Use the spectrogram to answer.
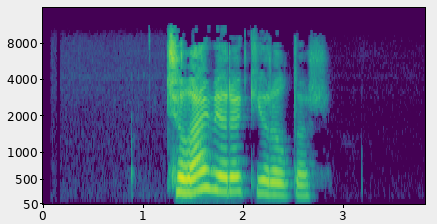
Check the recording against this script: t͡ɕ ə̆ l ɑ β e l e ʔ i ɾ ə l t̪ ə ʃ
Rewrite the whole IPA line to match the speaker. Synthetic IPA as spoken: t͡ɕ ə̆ l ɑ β e ɾ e k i ɾ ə l t̪ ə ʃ

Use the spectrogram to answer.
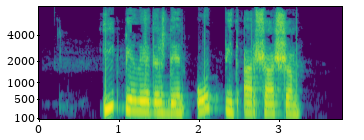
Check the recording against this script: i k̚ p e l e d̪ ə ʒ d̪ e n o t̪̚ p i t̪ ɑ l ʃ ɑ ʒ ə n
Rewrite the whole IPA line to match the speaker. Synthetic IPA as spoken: i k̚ p e l e d̪ ə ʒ d̪ e n o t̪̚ p i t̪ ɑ r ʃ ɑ ʃ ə m

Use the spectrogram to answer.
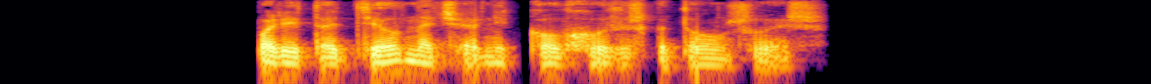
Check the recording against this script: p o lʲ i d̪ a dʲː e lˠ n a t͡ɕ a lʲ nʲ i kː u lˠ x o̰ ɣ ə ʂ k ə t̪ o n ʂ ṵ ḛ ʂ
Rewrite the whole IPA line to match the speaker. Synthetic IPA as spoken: p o lʲ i t̪ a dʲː e lˠ n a t͡ɕ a lʲ nʲ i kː o lˠ x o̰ z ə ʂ k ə t̪ o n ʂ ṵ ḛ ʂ

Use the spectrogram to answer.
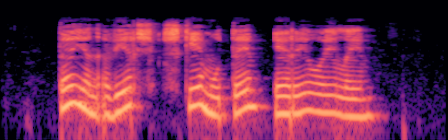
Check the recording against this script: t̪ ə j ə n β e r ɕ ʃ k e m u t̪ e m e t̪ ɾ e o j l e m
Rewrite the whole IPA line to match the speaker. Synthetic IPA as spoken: t̪ ə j ə n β e r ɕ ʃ k e m u t̪ e m e ɾ e o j l e m

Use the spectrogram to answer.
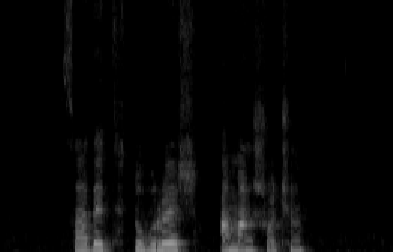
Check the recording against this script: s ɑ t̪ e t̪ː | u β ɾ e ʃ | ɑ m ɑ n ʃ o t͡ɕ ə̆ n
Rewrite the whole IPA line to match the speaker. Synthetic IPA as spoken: s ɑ d̪ e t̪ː | u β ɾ e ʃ | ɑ m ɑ n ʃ o t͡ɕ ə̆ n

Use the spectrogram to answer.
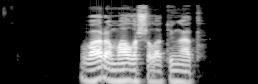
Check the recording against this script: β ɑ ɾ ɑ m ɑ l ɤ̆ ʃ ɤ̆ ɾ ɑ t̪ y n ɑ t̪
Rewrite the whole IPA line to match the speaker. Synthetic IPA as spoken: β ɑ ɾ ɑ m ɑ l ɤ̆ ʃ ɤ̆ l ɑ t̪ y ŋ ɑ t̪

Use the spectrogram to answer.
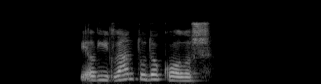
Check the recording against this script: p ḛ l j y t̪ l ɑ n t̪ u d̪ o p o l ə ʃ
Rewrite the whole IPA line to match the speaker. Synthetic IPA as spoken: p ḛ l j y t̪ l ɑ n t̪ u d̪ o k o l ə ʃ

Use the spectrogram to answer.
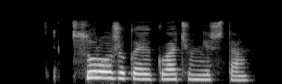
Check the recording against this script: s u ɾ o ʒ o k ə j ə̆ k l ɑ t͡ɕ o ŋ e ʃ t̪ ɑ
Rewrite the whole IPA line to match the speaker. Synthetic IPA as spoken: s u ɾ o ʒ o k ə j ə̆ k l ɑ t͡ɕ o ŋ e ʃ t̪ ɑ

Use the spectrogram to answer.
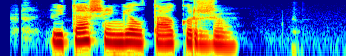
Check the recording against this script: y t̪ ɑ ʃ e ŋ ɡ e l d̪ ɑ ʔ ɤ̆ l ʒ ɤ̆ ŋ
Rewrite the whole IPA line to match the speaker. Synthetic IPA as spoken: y t̪ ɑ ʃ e ŋ ɡ e l t̪ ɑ k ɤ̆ r ʒ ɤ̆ m

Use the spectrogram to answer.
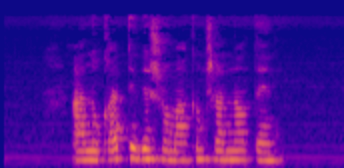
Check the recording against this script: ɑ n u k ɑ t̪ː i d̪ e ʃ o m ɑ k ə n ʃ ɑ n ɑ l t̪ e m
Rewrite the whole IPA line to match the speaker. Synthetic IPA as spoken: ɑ n u k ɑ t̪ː i d̪ e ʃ o m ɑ k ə m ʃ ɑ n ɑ l t̪ e n

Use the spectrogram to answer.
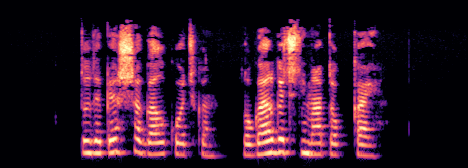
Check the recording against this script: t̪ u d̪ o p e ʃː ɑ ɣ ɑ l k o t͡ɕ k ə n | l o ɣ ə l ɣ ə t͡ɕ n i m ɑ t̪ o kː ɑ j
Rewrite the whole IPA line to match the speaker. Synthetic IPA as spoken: t̪ u d̪ o p e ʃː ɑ ɣ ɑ l k o t͡ɕ k ə n | l o ɣ ɑ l ɣ ə t͡ɕ n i m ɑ t̪ o kː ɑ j

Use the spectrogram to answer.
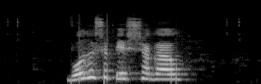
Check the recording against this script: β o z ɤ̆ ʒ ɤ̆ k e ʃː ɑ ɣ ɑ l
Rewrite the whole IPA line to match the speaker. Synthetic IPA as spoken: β o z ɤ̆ ʃ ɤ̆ p e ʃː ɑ ɣ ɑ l

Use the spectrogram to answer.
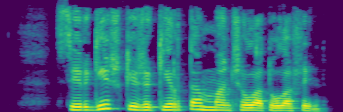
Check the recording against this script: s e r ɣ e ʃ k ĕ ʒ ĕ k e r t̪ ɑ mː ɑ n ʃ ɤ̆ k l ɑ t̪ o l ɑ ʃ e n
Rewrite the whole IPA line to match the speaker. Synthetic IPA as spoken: s e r ɣ e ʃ k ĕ ʒ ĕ k e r t̪ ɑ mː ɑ n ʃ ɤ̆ l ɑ t̪ o l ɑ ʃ e n

